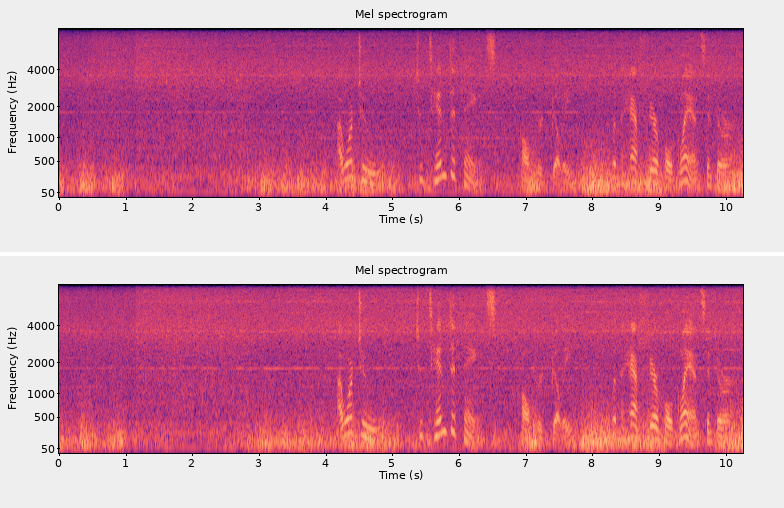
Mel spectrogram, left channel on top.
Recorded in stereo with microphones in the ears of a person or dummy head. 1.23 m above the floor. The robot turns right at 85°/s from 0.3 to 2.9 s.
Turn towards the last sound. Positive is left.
turn(degrees=-10)  # may be behind; listen again after turning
